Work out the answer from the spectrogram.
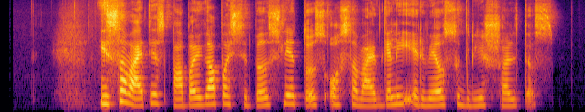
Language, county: Lithuanian, Marijampolė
